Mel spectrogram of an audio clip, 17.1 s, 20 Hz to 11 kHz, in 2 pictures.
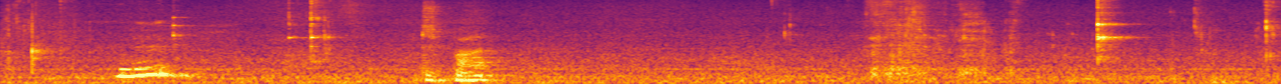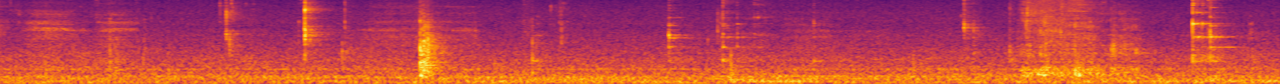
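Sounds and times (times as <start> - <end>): spoon clinking glass bowl: 7.3 - 7.6, 16.5 - 16.9.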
